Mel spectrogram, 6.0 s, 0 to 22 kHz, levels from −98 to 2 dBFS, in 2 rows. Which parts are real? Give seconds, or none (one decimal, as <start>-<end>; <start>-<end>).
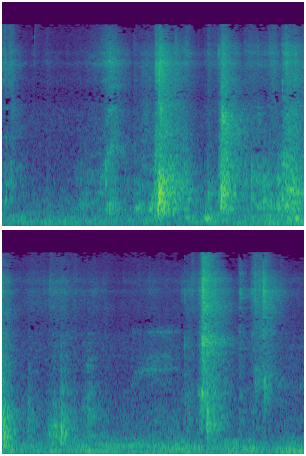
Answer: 0.0-6.0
